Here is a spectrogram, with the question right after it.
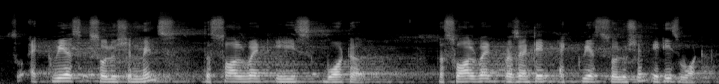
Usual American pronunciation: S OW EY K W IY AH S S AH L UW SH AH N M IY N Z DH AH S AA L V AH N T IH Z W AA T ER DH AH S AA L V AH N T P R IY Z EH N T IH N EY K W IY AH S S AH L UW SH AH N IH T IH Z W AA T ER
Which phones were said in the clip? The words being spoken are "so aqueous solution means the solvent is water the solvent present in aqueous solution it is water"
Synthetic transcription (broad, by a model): S OW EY K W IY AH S S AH L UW SH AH N M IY N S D AH S AA L V AH N T IH Z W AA T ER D AH S AA L V AH N T P R IY Z EH N T IH N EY K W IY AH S S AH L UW SH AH N IH T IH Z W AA T ER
